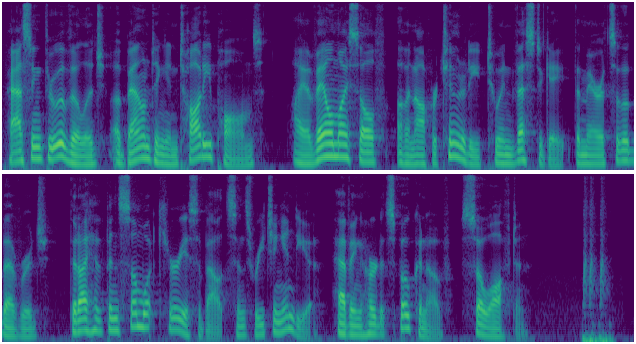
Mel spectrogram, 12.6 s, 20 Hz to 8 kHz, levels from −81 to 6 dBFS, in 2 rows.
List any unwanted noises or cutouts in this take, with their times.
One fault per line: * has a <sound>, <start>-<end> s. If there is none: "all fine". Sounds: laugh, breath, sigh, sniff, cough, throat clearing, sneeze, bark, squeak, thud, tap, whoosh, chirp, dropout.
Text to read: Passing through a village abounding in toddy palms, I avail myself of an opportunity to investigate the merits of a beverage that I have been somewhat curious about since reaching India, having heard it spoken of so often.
* has a whoosh, 12.1-12.5 s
